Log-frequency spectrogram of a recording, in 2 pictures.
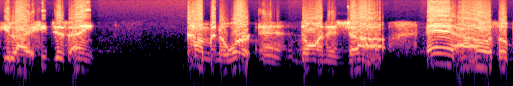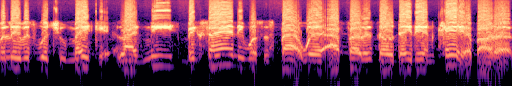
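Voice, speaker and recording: A moderate pace with a dry, close sound and no echo, amid noticeable background noise. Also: man. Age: 20s. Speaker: federal prison inmate. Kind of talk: interview.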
